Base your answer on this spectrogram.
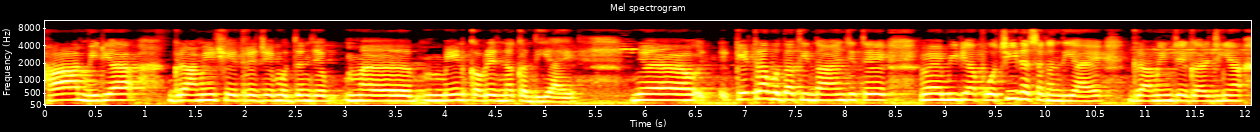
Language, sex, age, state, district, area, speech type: Sindhi, female, 45-60, Delhi, South Delhi, urban, spontaneous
